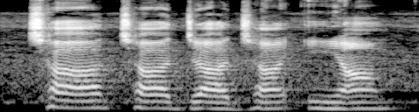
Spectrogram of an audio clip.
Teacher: इनका उच्चारण करते समय जीभ जो है तालु को मतलब स्पर्श करती है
